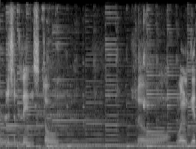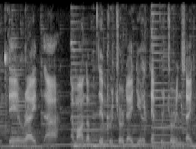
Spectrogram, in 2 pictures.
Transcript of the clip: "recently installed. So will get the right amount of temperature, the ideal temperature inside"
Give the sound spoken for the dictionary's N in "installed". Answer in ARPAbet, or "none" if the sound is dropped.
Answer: none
